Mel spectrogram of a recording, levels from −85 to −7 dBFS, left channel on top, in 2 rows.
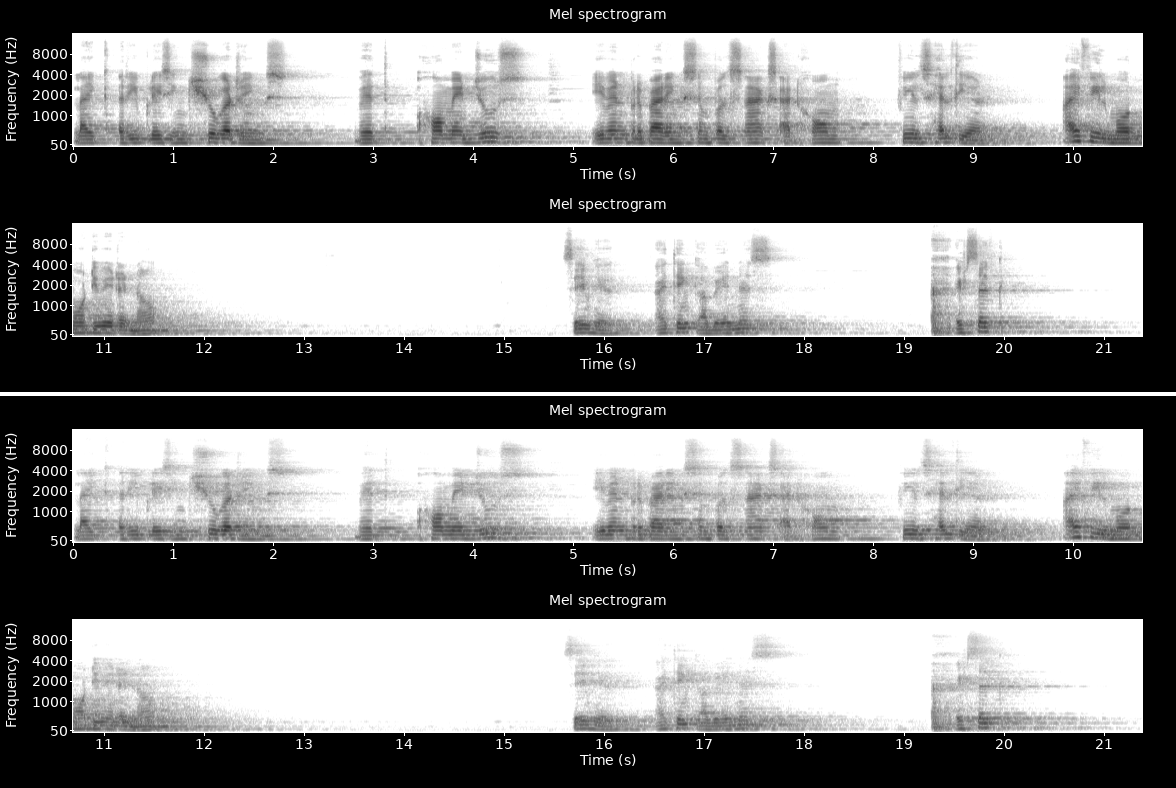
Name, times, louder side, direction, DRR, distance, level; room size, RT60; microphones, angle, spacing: voice 1, 0.0-2.1 2.8-3.1 3.4-4.5 5.2-7.7 8.3-9.2 9.9-11.6, left 4 dB, 85° left, 10 dB, 0.7 m, -33 dB
voice 2, 15.6-16.1 16.5-17.7 19.3-20.0, left 4 dB, 45° left, 9 dB, 0.5 m, -37 dB
9.5 x 8.7 x 7.2 m, 2.2 s
head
